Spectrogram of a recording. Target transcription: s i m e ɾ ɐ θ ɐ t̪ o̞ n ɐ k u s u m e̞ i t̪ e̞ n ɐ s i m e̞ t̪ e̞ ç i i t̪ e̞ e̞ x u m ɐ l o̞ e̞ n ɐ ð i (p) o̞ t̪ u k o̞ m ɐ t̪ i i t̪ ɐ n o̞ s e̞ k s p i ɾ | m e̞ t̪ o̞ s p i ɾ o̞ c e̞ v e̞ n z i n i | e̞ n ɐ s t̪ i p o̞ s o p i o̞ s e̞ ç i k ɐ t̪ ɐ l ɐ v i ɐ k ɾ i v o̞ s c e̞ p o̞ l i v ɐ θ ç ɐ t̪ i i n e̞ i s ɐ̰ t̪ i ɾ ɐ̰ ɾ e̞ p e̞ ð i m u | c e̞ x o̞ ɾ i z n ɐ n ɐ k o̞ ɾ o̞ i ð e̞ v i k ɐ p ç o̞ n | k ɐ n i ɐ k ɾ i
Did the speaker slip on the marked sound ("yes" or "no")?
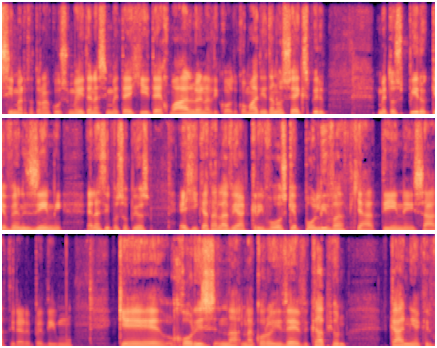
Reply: yes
